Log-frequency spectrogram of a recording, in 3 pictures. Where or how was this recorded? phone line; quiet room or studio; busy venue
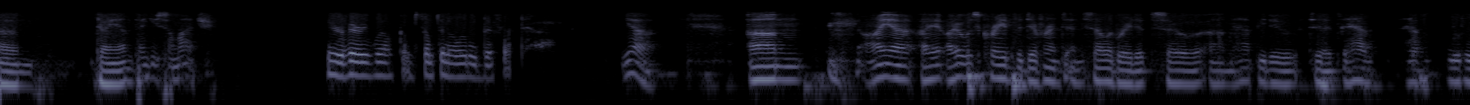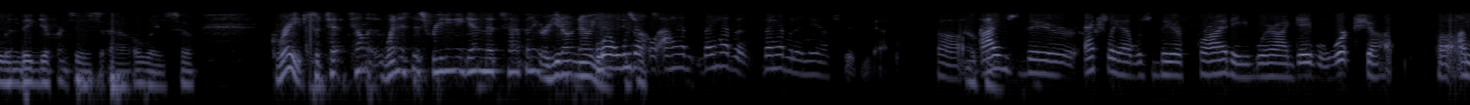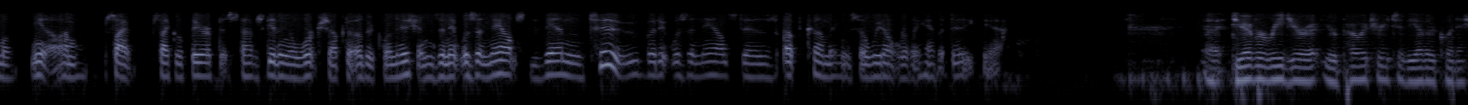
phone line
